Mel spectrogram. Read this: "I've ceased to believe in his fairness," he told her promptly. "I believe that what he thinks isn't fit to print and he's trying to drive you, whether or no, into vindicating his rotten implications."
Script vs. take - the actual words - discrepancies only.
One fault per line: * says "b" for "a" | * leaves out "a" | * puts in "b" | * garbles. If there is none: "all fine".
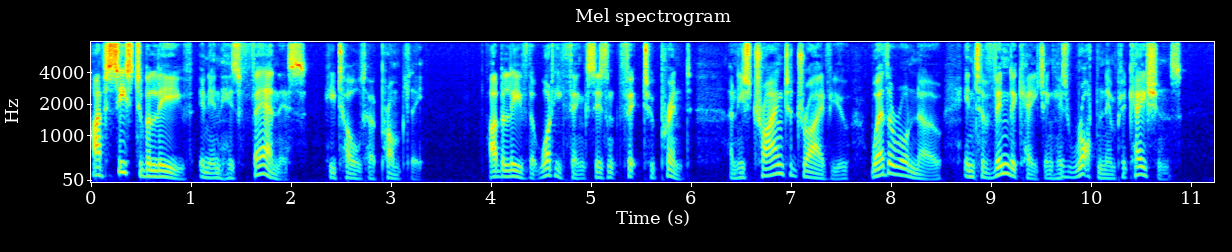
* puts in "in"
